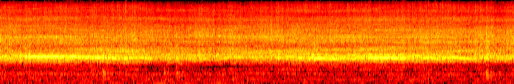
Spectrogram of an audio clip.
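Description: A toy's small solar-powered electric motor and plastic gears whirring steadily, with a high whine that wavers slightly in pitch.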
